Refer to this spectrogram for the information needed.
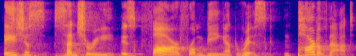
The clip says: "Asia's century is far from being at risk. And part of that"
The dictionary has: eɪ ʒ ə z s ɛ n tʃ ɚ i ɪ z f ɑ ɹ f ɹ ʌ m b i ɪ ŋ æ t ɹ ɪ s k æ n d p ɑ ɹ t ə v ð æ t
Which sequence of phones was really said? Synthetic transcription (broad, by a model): eɪ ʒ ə s ɛ n tʃ ɚ i ɪ z f ɑ ɹ f ɹ ʌ m b i ɪ ŋ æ t ɹ ɪ s k n p ɑ ɹ t ə v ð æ t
